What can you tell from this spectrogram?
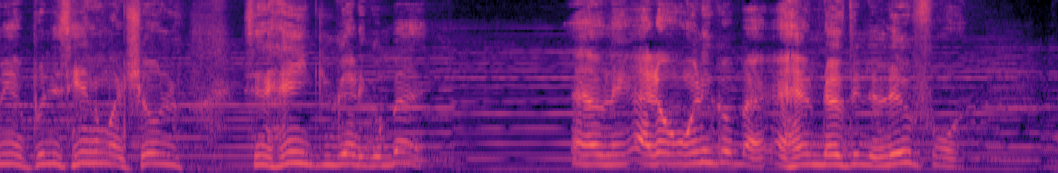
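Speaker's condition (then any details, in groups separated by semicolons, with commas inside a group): Cerebral palsy; present since birth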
